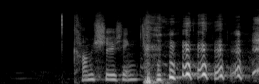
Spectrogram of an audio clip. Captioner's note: laughs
